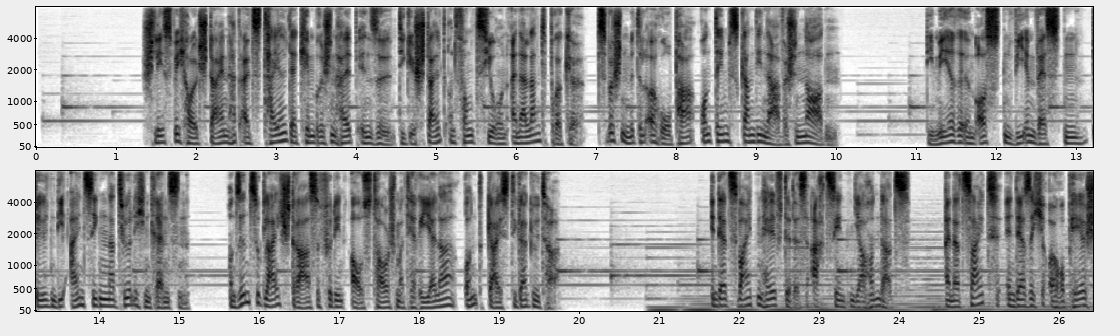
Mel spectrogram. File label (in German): DOKU OFF; voice; DAeNEMARK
